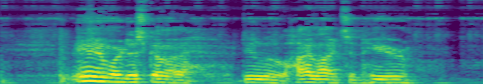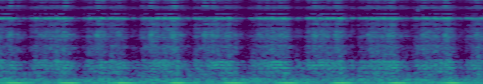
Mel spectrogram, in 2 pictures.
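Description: A brush dabs and strokes softly on paper.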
